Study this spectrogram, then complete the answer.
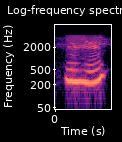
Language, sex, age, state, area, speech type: Gujarati, female, 18-30, Gujarat, urban, conversation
